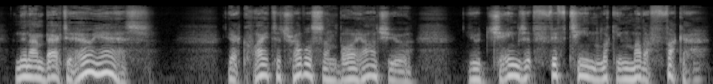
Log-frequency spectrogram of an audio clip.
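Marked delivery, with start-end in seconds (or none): 1.1-8.8 thickly pretentious, overdone horror-villain voice. Retelling testing a character voice while walking: James Mason in Salem's Lot voice. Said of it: "like James Mason in Salem's Lot".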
